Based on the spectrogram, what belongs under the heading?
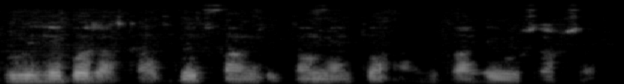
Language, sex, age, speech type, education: Nigerian Pidgin, male, 30-45, spontaneous, tertiary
